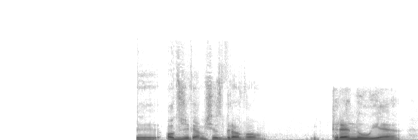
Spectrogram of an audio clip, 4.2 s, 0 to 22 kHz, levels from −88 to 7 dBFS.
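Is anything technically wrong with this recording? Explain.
Yes, two faults. Cut-off start: digital silence until 1.38 s, then the sound begins mid-stream right before "odżywiam się", with no attack or fade, unlike a slow fade-in or a brief dropout.

Call bitrate drop: from 2.19 s, after "odżywiam się", the encoder falls from 32 to 11 kbps and bandwidth narrows from 12 kHz to 8 kHz. The sound turns muffled and watery for about 1.4 s at its worst, a continuous coarsening rather than the gaps of packet loss.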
